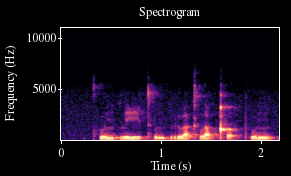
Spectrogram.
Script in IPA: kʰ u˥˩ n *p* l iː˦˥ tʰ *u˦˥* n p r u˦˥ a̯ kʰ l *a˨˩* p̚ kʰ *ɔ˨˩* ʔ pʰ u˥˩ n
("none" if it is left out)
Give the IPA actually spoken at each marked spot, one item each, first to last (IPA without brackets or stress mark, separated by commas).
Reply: p, u˩˦, a˥˩, ɔ˨˩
